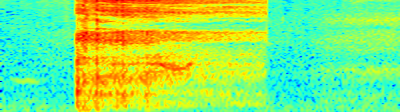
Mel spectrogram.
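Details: One harsh, dry cough burst lasting under a second in a quiet room; a cough in an adult woman with chronic asthma during a flare, considering urgent care.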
